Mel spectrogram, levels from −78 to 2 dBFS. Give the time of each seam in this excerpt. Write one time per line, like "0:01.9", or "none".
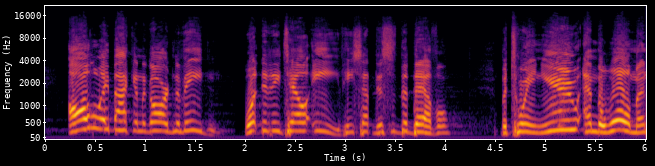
0:01.9
0:03.2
